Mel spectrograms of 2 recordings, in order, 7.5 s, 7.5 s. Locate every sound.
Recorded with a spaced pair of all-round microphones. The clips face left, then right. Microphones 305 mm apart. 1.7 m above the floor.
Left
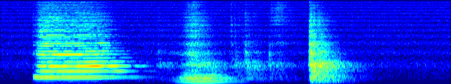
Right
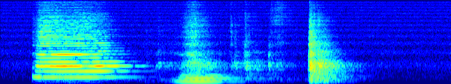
0.5 s a door slam: 85° right, 6.5 m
